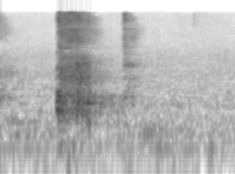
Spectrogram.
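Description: A person coughing to clear the throat: one strong cough about half a second in, followed by a shorter one.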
